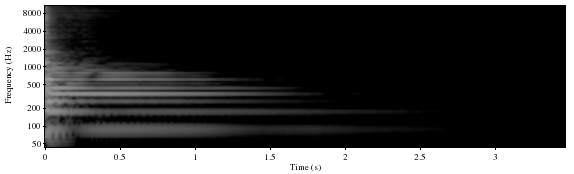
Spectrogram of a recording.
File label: pizz f2, double bass; dsmolken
